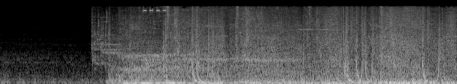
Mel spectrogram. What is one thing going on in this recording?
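Loud explosions roar and rumble.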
